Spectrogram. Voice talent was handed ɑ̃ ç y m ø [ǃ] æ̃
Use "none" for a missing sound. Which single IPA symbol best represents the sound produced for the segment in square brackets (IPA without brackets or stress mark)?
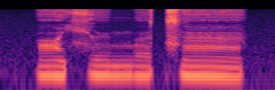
t͡s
